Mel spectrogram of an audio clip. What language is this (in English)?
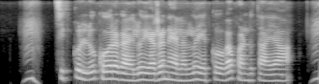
Telugu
